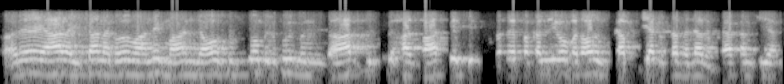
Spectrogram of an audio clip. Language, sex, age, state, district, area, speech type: Hindi, male, 30-45, Uttar Pradesh, Hardoi, rural, conversation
